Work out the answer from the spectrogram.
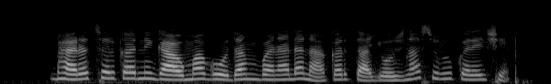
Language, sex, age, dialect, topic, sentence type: Marathi, female, 18-24, Northern Konkan, agriculture, statement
